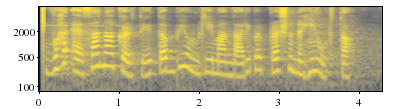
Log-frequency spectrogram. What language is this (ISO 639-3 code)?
hin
